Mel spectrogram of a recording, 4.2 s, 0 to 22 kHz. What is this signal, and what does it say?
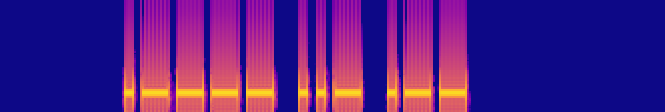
Morse code, heard as a keyed tone, about 22 wpm, 700 Hz. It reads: 1UW
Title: Three Challenging Letter-Number Combinations 22wpm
